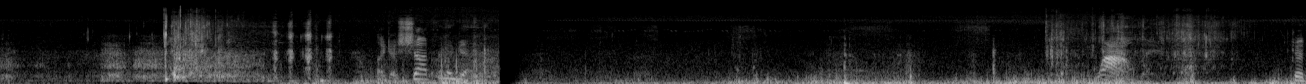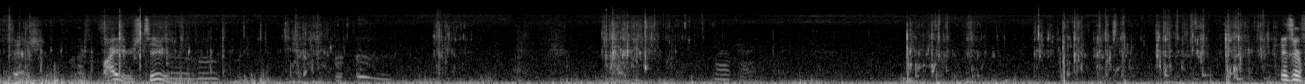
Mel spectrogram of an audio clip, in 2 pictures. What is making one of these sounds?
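A fish splashes and thrashes at the water's surface close by.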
